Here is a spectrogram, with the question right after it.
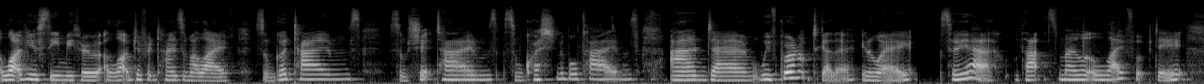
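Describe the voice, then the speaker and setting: A woman with a British accent talks at a moderate pace with fairly even intonation. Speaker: lifestyle vlogger. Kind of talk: casual vlog to camera. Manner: rambling, hesitant with ums.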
